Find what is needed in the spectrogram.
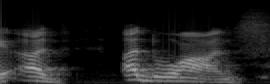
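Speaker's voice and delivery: quick "ud", then एडवांस as "ud-VAANS"; short schwa in अड, long "aa" in एडवांस; short first syllable. Shown as a demonstration. Teacher showing the quick first syllable, British pronunciation. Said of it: "जल्दी पढ़ेंगे".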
